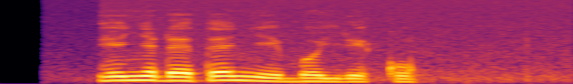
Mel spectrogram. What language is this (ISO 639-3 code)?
kik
